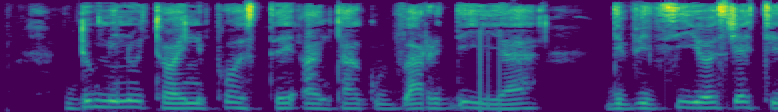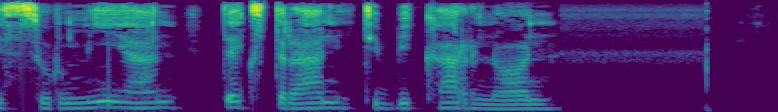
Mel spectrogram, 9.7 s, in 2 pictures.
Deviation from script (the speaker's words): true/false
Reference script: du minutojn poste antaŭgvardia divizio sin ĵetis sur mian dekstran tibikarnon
true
